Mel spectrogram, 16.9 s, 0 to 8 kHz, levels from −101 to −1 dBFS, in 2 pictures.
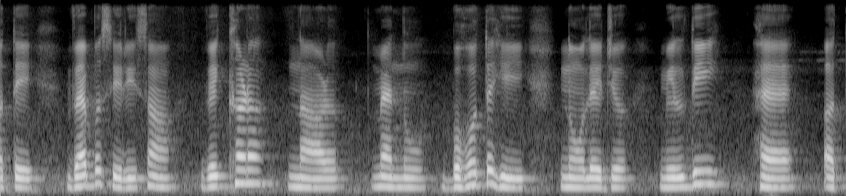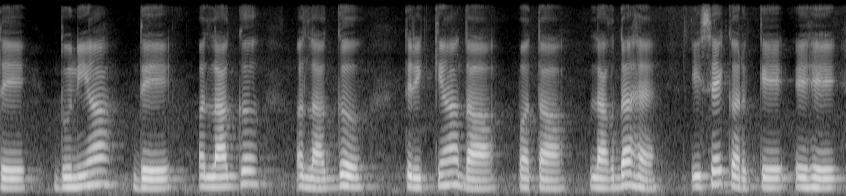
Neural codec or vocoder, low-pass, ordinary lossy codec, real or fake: none; 7.2 kHz; none; real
